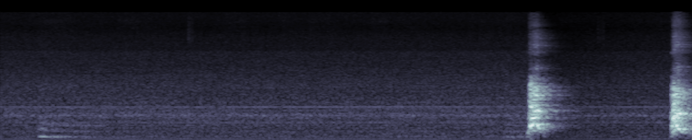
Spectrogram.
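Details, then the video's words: Weimaraner named Meego, a pet dog, trying to persuade a cat to get off his bed; two sharp, loud barks near the end, spaced under two seconds apart, after a soft low whine and long quiet stretch. "Weimaraner not wanting kitty cat on his bed"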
